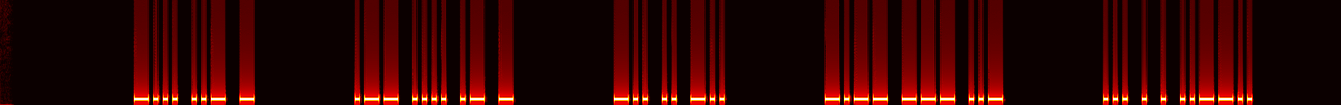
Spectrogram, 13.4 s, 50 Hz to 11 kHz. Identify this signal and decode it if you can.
Morse code, heard as a keyed tone, about 25 wpm, 700 Hz. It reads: BUT WHAT DID YOU SEE?
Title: 3x Word-Spacing - Sentences from Top 100 Words - 25wpm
